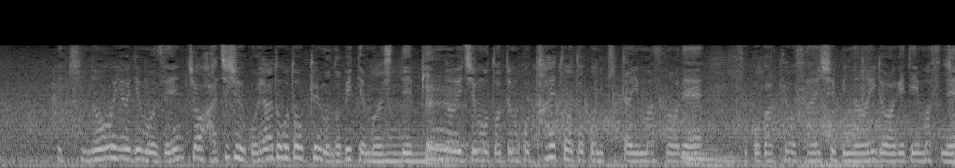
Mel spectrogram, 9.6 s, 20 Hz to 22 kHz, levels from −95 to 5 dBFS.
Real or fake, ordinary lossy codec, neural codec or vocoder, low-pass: fake; MP3, 64 kbps; vocoder, 24 kHz, 100 mel bands, Vocos; 7.2 kHz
